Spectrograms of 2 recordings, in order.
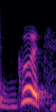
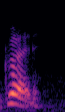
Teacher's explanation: the devoicing of final D, the gut instead of good.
